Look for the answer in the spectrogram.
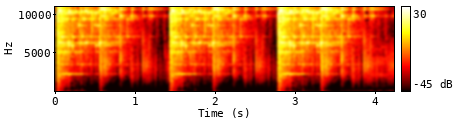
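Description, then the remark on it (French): Light bulbs in a living room shattering three times in a row as a girl's screaming makes them explode, each a sudden bright crash followed by a second or so of high tinkling fragments, evenly spaced and fairly loud, with no voices. “Pour leur montrer à quel point elle détestait ça, elle hurla encore et encore en faire exploser toutes les impouilles salon.”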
